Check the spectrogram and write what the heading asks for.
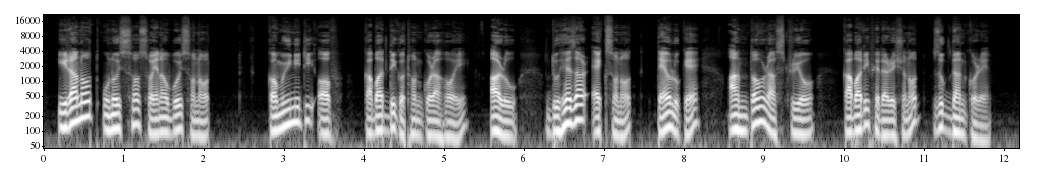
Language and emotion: Assamese, neutral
